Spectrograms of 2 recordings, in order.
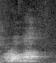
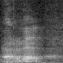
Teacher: you may notice that the R, when I say Roma, is slightly different to the R when I say, for example, Paravel. It's slightly retroflexed.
